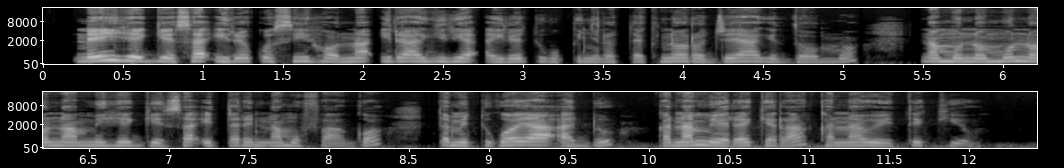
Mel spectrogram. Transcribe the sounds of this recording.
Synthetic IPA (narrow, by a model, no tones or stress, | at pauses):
neiɦeɡesaʔiɾekosiɦɔnaʔiɾaɣiɾiaʔaiɾɛtuɣokeɲaɾɔtɛknɔɾɔd͡ʒɛjaɣeðɔmɔ | namonɔmonɔnameɦeɡesaʔetaɾenamofaɣɔtametuɣɔjaʔadokanameɛɾɛkɛɾakanawetekeɔ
